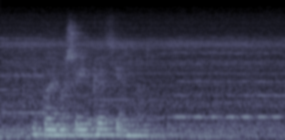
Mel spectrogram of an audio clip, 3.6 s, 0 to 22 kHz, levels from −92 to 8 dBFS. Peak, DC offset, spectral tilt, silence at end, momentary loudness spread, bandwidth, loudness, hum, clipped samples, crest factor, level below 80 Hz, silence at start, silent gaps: -16 dBFS; under 0.1%; -5.5 dB/octave; 0 s; 12 LU; 16.5 kHz; -33 LUFS; none; under 0.1%; 16 dB; -58 dBFS; 0 s; none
